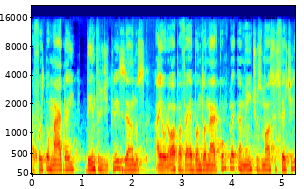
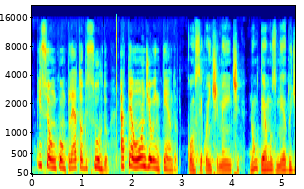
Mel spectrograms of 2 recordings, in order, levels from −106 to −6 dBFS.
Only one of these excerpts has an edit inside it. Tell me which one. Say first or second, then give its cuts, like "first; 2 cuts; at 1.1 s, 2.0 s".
second; 1 cut; at 3.0 s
